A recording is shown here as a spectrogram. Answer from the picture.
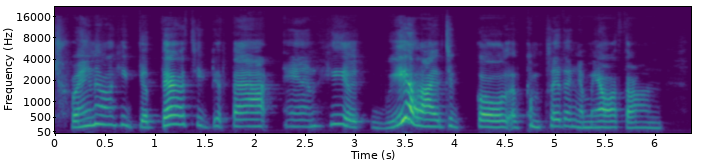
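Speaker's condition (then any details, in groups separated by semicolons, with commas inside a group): Profoundly deaf, congenital; born profoundly deaf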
